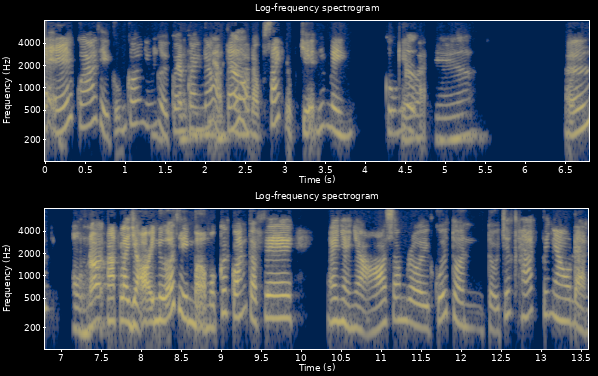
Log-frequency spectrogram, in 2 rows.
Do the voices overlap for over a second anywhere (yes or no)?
yes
